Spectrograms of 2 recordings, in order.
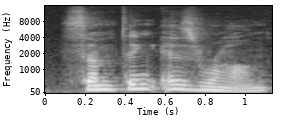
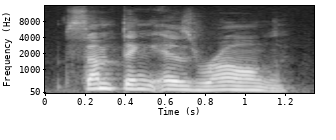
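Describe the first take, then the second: First: It is read flatly, without emphasis. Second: It is said with lively, expressive emphasis.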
